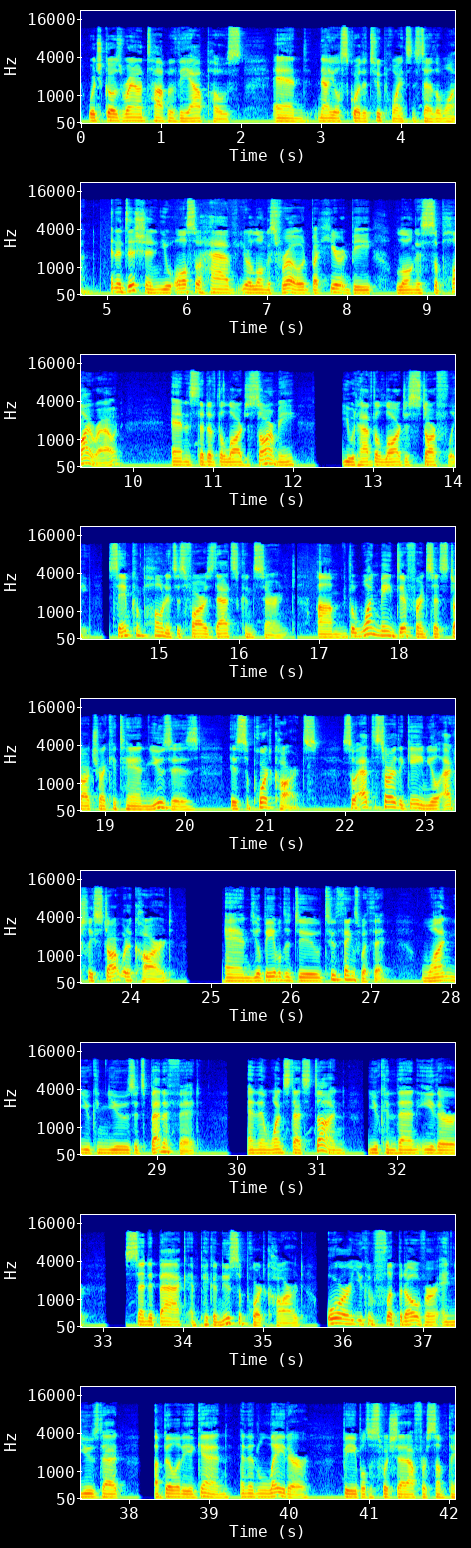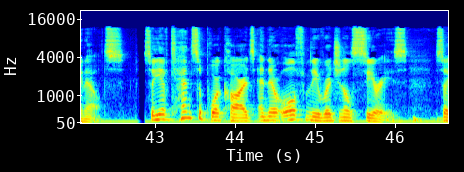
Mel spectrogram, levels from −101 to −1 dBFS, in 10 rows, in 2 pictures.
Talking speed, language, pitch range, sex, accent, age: 195 wpm, English, 90-120 Hz, male, American, 30-49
